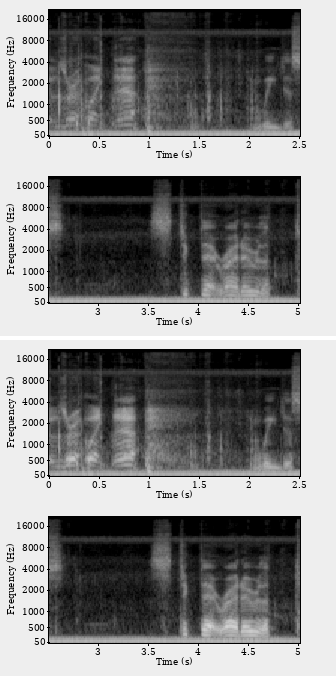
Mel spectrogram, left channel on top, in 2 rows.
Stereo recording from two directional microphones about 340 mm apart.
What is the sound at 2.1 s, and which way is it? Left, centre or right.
Speech, right.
